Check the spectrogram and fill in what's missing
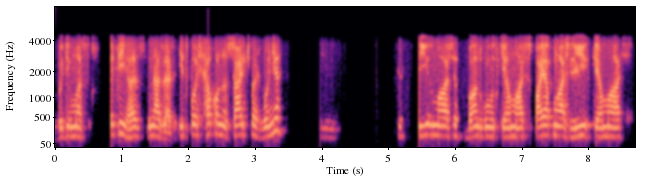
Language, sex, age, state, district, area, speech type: Kashmiri, male, 45-60, Jammu and Kashmir, Ganderbal, rural, conversation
